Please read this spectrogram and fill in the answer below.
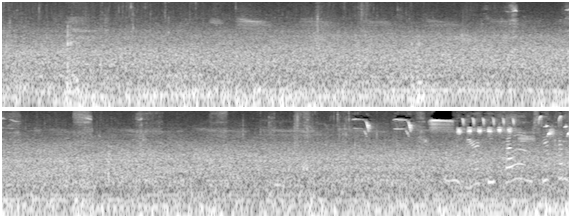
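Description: Steady low rushing outdoor noise beside a river, with no clear event standing out of it. A few short high bird chirps come near the end.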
